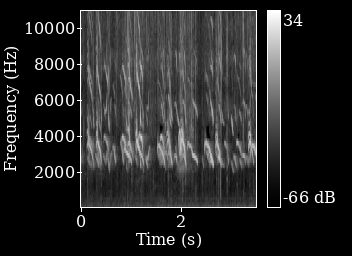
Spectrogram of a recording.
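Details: Domestic chicken chicks (murgi) chirping: continuous high-pitched peeping notes, short downward-sliding cheeps repeated rapidly and overlapping from several chicks, with faint low background hum.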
